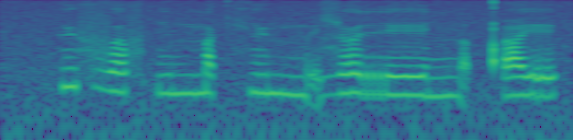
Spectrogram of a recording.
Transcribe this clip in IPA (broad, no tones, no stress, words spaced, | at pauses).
kyfvɐːf ʔimːakçymːḛ ɮœ reːnːḭ qʼe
